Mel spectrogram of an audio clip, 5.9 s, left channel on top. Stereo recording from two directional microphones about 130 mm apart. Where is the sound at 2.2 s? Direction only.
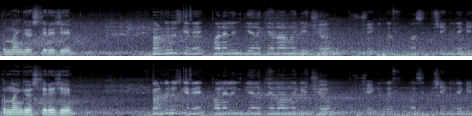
25° left (ahead or behind).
